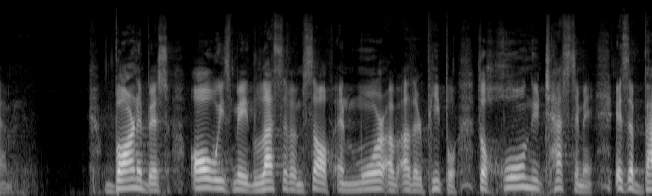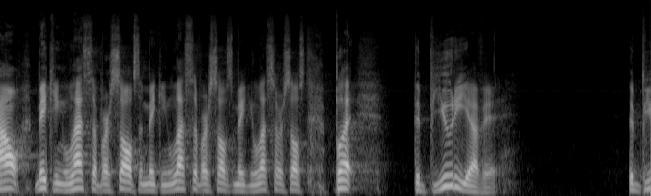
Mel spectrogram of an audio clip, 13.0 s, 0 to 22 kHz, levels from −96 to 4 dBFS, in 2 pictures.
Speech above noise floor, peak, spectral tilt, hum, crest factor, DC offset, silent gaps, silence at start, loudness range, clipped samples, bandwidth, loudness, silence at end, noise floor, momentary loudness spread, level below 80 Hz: 55 dB; -8 dBFS; -5.5 dB/octave; none; 22 dB; under 0.1%; none; 0 s; 8 LU; under 0.1%; 14 kHz; -29 LUFS; 0 s; -84 dBFS; 15 LU; -72 dBFS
